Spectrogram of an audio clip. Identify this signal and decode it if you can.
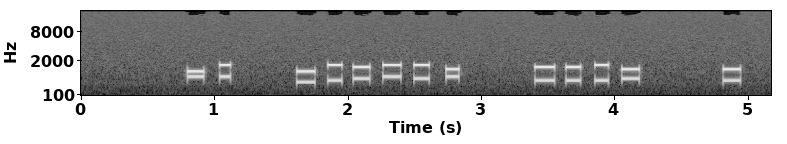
DTMF, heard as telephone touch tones, dialled by hand, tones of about 120 ms. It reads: *D 1B9DC0 66B8 5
